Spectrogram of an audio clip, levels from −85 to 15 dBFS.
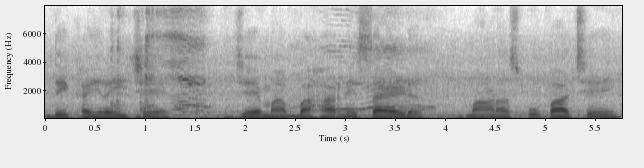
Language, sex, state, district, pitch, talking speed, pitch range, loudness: Gujarati, male, Gujarat, Gandhinagar, 125 Hz, 95 wpm, 120-130 Hz, -15 LUFS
